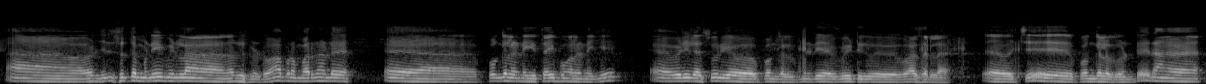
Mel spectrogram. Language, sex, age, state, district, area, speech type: Tamil, male, 60+, Tamil Nadu, Thanjavur, rural, spontaneous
